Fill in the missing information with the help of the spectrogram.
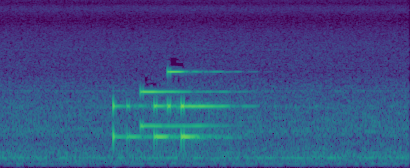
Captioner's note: Cell phone beeps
